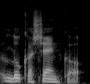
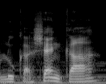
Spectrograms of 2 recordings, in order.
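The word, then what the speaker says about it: Lukashenka: unscrupulous character goes by the name of Alexander Lucashanka. Haven't heard that name in a while. Really was a pseudonym sometimes used by a rival of mine. A total brat. Alexander Lucashenko or Alexander Lucasena.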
